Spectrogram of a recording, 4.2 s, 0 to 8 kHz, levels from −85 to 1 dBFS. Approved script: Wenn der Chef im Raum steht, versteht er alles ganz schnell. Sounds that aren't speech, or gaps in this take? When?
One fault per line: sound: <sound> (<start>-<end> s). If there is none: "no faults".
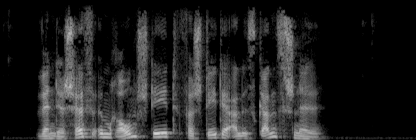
no faults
